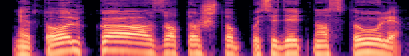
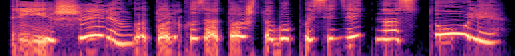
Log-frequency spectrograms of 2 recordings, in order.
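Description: First: Low, slow correcting attendant; gruff ticket man. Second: High, slow little bear voice; indignant high bear, drawn out; Paddington voice. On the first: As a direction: lean on только, low and slow. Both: Acted.

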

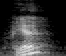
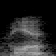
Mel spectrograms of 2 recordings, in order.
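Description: First: Sharp high rising disbelief; incredulous echo. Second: Low, soft resigned answer; flat reply. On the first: Gendarme doubting the vagabond, rising disbelief. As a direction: snap it back up high, disbelieving. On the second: Vagabond answering the gendarme, soft and resigned. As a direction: drop it low and quiet. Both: Acted.

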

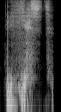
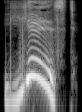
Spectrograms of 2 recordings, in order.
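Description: First: Very soft, voiceless whisper; hushed echo of a cry. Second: High, stretched distant call; jubilant, soaring shout without extra volume; triumphant cry. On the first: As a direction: breathe it out barely audibly. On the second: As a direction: cry out in triumph on a long swooping note. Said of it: "закричала она торжествующе". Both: A narrator's reading.

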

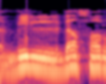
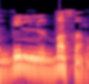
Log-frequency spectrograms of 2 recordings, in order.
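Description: First: بالبصر with a thin "be" before heavy ṣad; light ba. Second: بالبصر with a dark "bɑ" matching the ṣad; heavy ba, wrong way. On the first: Teacher showing the correct reading, light b in بالبصر. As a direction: keep the ب of بالبصر light, slowly. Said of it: "الباء قبل الصاد". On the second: Teacher showing the mistake, heavy b in بالبصر. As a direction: thicken the ب of بالبصر. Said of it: "وليست بالبصر". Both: Shown as a demonstration.

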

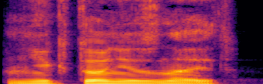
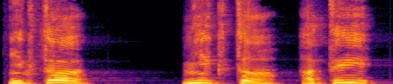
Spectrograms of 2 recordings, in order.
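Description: First: Icy voice. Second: High, loud mocking rage; furious demon shriek. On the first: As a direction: say it slow and ice-cold. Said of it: "ответил ледяным голосом Филипп". (ледяной голос) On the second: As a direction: spit the words back in fury. (яростный крик демона) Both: A narrator's reading.

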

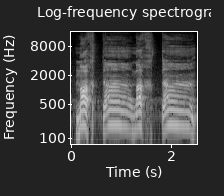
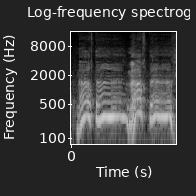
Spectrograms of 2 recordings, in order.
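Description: First: Higher, calling out desperately across the field; calling at the top of his lungs. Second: Much higher, teasing echo voice; mocking echo. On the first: Acted. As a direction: shout for the lost donkey in despair. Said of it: "il se prit à crier à tue-tête". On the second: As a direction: echo the name back like a cheeky hidden child. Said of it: "qui répétait en ricanant".

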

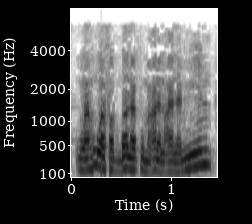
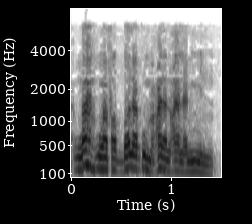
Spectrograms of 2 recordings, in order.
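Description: First: Said in the usual way. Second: وهو with no vowel on the h, "wahwa"; silent-vowel ha. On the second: Shown as a demonstration. Teacher shows Qalun's reading, وهو said "wahwa". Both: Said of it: "قرأ قالون بإسكان الهاء هكذا".

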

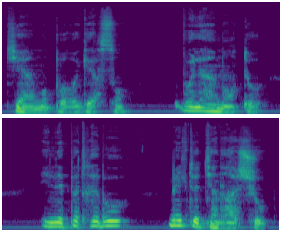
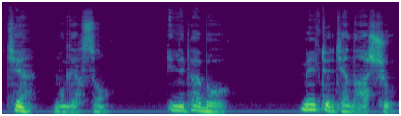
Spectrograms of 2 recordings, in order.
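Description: First: Tender mother. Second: Lightly voiced tender mother; a hint of a mother's tenderness; gentle mother. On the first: Acted. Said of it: "la brave femme me dit". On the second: An imagined old mother gives her son a coat, lightly tender. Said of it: "le matin a dit".

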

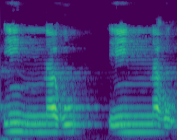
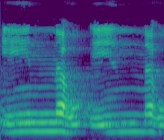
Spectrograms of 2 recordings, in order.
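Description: First: إنه with a short, smooth hamza; easy light hamza. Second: إنه with the hamza drawn out; stretched hamza. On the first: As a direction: say إنه easily, without stretching. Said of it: "هكذا". (إنه بهمزة سهلة سلسة) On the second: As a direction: show the wrong stretched hamza. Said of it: "لا نقول". (إنه بهمزة ممطوطة خطأ) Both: Shown as a demonstration.

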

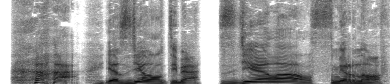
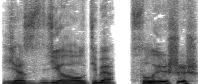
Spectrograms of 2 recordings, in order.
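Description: First: Gloating, higher-pitched crow of victory; spiteful cry. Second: Faltering boast, rising on слышишь; less confident. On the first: Kolya Demidov gloats to rival Smirnov, spiteful cry. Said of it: "злобно закричал Коля Демидов". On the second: Boy repeats his boast as fear appears, less confident. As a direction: insist on the win with wavering confidence. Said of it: "уже как-то более неуверенно". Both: A narrator's reading.

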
